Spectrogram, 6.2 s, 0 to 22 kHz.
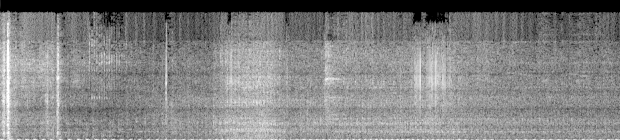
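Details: Yamaha FZ25 ABS motorcycle, bought March 2019, under moderate rear braking, mostly in 1st or 2nd gear: steady single-cylinder thumping with a rough scraping grind as the rear brake goes on. Rear brake grinding; owner suspects early ABS activation, unconfirmed.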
